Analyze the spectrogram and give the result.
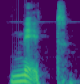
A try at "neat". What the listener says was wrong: More of an E sound. Neat.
